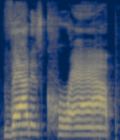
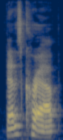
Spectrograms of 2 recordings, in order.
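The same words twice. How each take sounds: First: THAT IS CRAP stretched out slow, loud and high; loud, drawn-out emphasis on "that is crap"; emphatic. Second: "That is crap" said firmly and louder, without dragging it out; loud, compact emphasis on "That is crap"; emphatic restatement. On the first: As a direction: hit "that is crap" hard, dragging out each word. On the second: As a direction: restate "That is crap" as a short, firm verdict. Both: Real, not acted. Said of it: "say with emphasis".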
